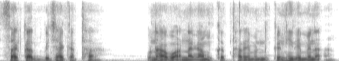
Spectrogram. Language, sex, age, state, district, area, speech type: Santali, male, 45-60, Odisha, Mayurbhanj, rural, spontaneous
